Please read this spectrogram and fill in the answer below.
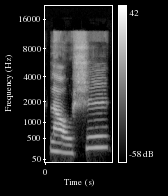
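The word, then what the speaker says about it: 老师: Nah, lao ini nada 3. Karena di belakangnya ada huruf lain, jadi dia bacanya nggak full. Kalau full tadi contoh hao, sampai sempat naik gitu kan ya. Tapi kalau lao shi enggak, dia langsung nyambung ke samping.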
